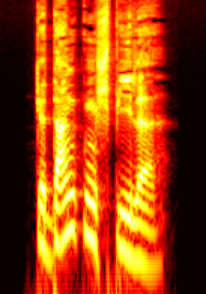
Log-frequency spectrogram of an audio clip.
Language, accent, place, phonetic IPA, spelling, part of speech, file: German, Germany, Berlin, [ɡəˈdaŋkn̩ˌʃpiːlə], Gedankenspiele, noun, De-Gedankenspiele.ogg
- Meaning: nominative/accusative/genitive plural of Gedankenspiel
